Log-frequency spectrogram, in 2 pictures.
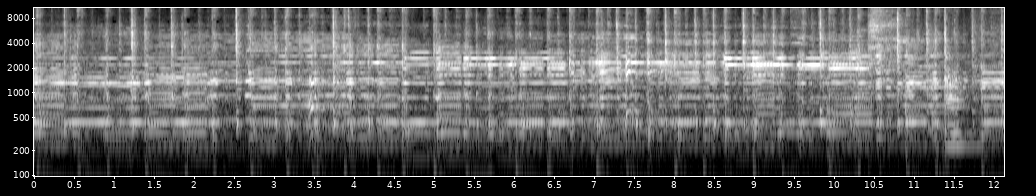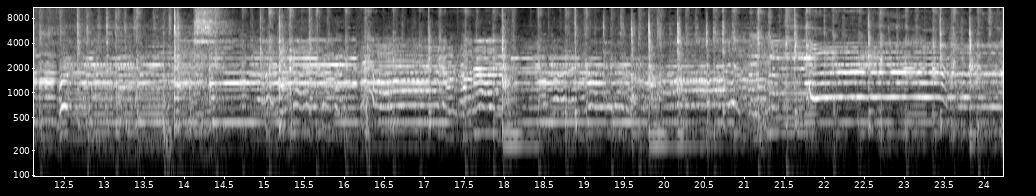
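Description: A live acoustic folk-fusion band playing: accordion and double bass holding chords and a bass line over a quick, steady beat of hand drums and percussion.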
